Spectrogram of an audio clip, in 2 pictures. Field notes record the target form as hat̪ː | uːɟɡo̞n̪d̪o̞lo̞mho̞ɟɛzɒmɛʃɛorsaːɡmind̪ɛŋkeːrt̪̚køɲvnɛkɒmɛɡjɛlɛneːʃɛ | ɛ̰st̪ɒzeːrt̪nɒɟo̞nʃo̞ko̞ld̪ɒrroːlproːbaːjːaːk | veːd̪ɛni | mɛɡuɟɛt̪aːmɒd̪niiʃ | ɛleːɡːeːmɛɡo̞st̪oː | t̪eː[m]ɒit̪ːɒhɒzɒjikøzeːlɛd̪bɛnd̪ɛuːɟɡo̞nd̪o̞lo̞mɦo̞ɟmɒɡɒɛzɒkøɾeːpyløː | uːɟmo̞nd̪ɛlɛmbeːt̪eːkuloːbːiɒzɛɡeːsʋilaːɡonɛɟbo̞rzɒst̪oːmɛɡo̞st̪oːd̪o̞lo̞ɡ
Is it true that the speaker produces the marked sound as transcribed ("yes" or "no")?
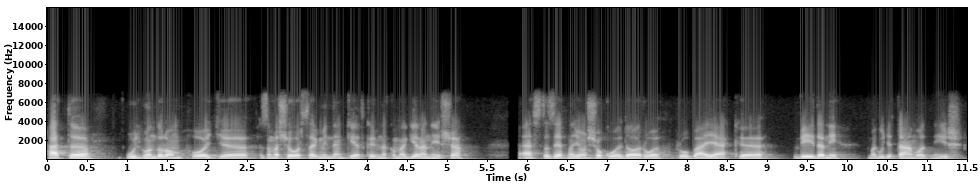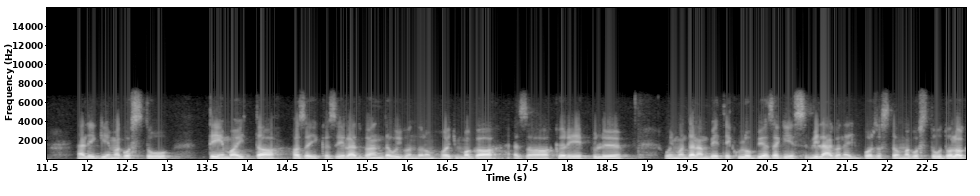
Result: yes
